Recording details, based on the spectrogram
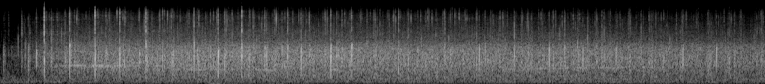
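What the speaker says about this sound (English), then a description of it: "Please join me in a round of applause for our faculty and staff." A commencement ceremony crowd applauds steadily, a broad wash of many clapping hands sustained at even loudness throughout, with a few sharper claps standing out near the start.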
